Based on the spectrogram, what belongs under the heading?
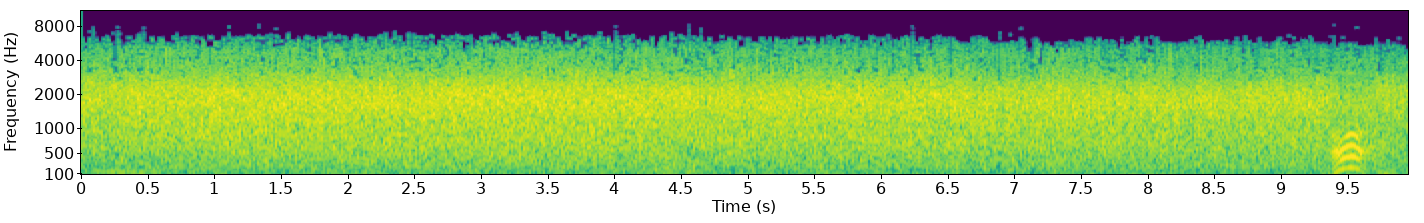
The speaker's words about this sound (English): we have in our audience some very distinguished guests, namely the Lord Mayor, Councillor Ian Beaurepaire, and the Lady Mayoress, Mrs. Beaurepaire, and to them I would ask you to give a very special welcome by applause.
